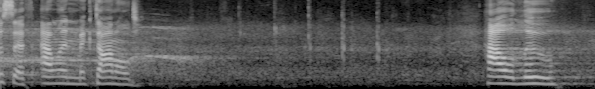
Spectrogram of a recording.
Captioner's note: audience cheering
